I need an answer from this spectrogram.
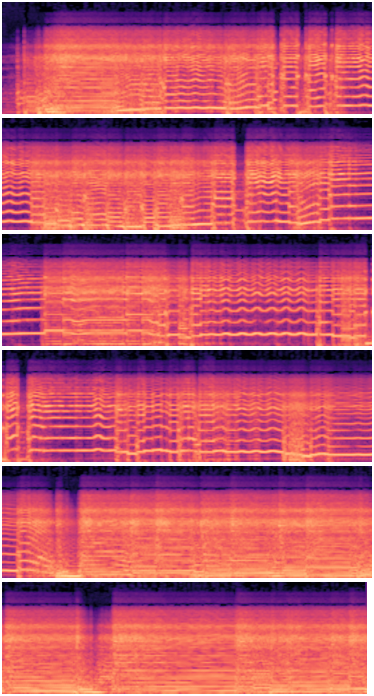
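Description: Heavily distorted electric guitar through an overdrive pedal with its gain turned all the way up, playing sustained notes and chords with some bent notes, thick and saturated throughout.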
